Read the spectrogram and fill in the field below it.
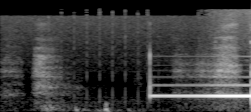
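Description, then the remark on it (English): A phone call's electronic tone begins partway through as a call is placed from a phone, a steady, continuous beep that holds loud and clear to the end, following a few soft taps and rustles. “We're calling”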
